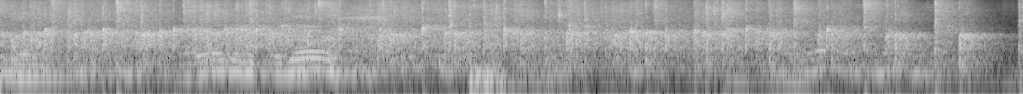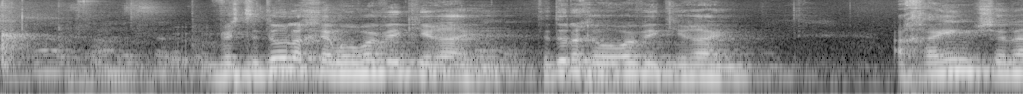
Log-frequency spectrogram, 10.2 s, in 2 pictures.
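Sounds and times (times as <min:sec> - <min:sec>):
audience applause: 0:00.0 - 0:05.2
speech: 0:01.1 - 0:01.9, 0:06.2 - 0:09.0, 0:09.6 - 0:10.2.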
